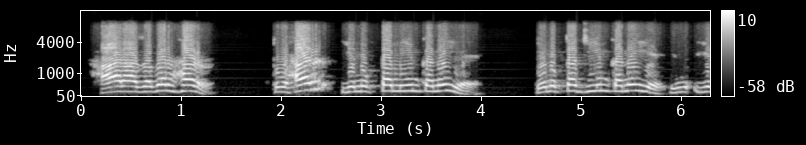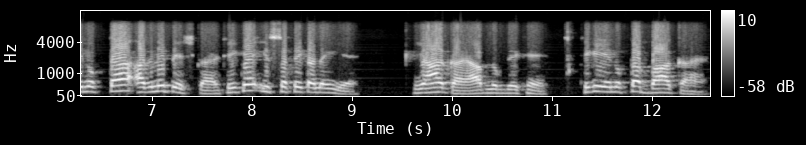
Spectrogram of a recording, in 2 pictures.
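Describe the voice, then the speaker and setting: A man teaching a Quran reading lesson, spelling out each syllable slowly and asking his students questions as he goes. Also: high voice, darkish tone, poor audio. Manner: patient, repeats each syllable and asks the class questions.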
